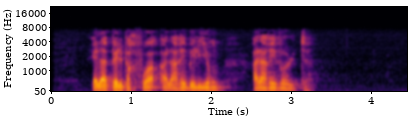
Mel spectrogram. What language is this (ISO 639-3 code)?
fra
